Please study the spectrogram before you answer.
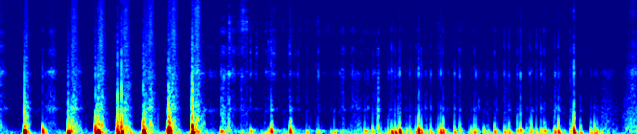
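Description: Fingertips tap and scratch the top edge and metal mic capsules of a small black plastic TASCAM handheld audio recorder. A run of strong, evenly spaced low thumps comes first, then faster, softer, uneven taps and scratchy rubs, all dull and close with almost no ring.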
